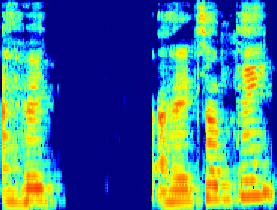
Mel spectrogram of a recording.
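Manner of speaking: normal talking voice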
